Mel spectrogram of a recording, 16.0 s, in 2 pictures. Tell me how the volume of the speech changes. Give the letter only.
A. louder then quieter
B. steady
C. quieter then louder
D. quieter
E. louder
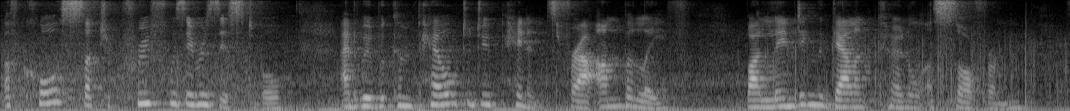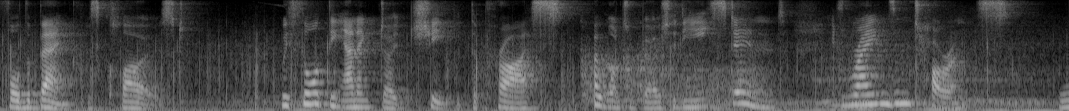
B.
